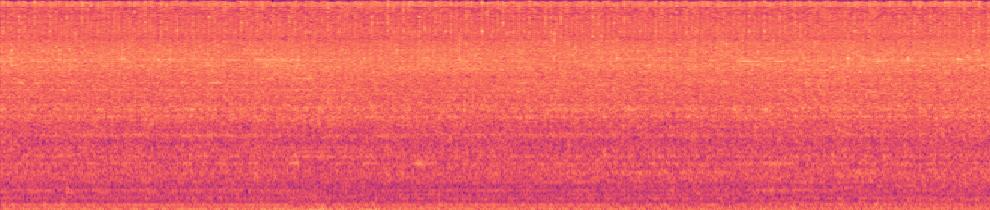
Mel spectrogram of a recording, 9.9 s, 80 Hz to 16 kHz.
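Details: 2007 Chevy Express 1500 4.3 V6 idling: loose, uneven metallic rattle on top of idle, briefly strongest, from a bad starter motor gear chattering against the flexplate.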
